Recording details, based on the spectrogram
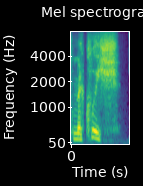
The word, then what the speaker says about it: McLeish: Yeah, it's McLeish. So no, think leash.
